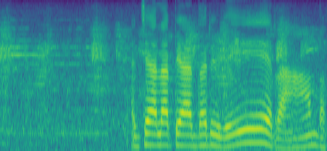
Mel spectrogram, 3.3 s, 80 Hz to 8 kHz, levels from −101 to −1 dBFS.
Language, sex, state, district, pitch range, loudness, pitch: Garhwali, female, Uttarakhand, Tehri Garhwal, 205-225 Hz, -16 LUFS, 215 Hz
